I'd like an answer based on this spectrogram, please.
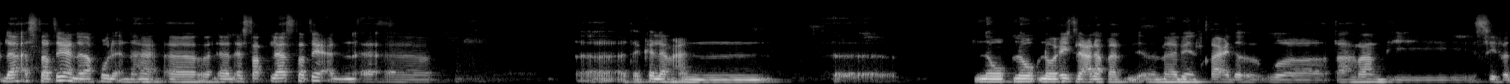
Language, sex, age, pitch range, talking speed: Arabic, male, 50-69, 110-130 Hz, 70 wpm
